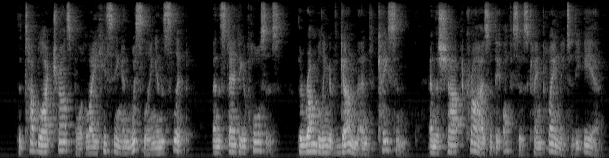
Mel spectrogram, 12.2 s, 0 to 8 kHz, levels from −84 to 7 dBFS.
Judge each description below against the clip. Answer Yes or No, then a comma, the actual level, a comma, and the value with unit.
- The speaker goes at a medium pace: Yes, average, 165 wpm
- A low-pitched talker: Yes, low, 120 Hz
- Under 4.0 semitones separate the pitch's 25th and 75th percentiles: No, average, 4.4 semitones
